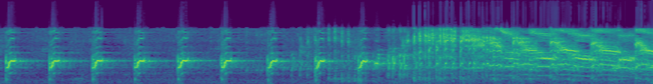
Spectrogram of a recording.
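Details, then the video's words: White-breasted waterhen lure call, played to draw the bird out of its nest or hiding: loud harsh croaking notes repeated nearly twice a second for five seconds, then a dense, overlapping jumble of rapid rasping calls. "Suara Pikat ruak ruak"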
